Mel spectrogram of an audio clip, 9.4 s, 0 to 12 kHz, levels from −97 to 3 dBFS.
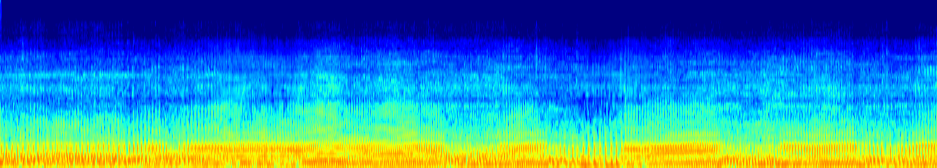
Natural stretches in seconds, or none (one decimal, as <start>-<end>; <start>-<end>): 0.0-2.2; 3.0-5.8; 6.5-9.4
